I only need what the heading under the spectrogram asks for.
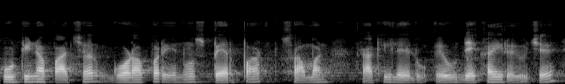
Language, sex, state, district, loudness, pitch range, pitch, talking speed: Gujarati, male, Gujarat, Navsari, -20 LUFS, 105-125 Hz, 115 Hz, 150 wpm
